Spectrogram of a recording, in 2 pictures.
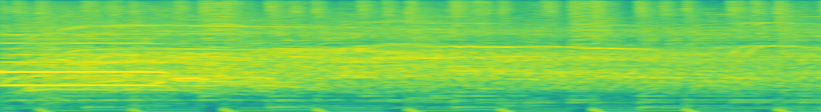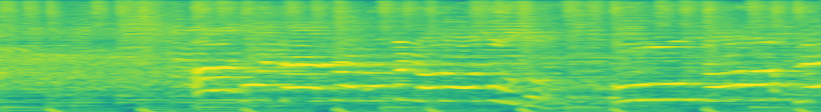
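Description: Live pop music played loud, driven by a deep kick drum that drops in pitch on each hit, about two beats a second, with a male lead vocal. The singing drops out for a few seconds in the middle, where a hissing swell fills the gap, and comes back about five seconds in.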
